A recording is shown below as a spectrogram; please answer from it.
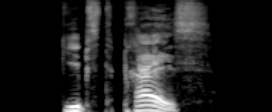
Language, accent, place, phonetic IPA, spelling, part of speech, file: German, Germany, Berlin, [ˌɡiːpst ˈpʁaɪ̯s], gibst preis, verb, De-gibst preis.ogg
- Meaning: second-person singular present of preisgeben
